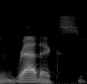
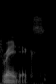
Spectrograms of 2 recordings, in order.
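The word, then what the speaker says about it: Radix: radex um I've been told that the proper pronunciation for this word is radx um I I read it as radx for my whole life before I was told that it's radex so uh I got let me know how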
